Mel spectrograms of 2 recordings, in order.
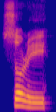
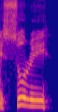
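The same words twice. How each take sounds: First: Canadian accent, Sorry said as soo-ree like the town Surrey; light mock Canadian accent, soo-ree. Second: Canadian accent on Sorry, rounded soor-ee; mock Canadian accent saying Sorry. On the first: Showing chat the Canadian Sorry, lightly in a Canadian accent. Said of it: "In a typical Canadian accent". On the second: Telling chat how Canadians say Sorry, in a light Canadian accent. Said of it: "And you just gotta say". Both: Shown as a demonstration.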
